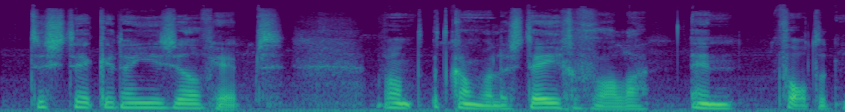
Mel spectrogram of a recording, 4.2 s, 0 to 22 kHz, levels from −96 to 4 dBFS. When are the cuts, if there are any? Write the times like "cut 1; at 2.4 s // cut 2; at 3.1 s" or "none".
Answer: cut 1; at 1.1 s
